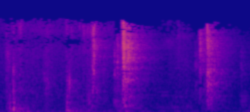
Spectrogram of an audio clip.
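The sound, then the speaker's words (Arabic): Someone knocks hurriedly on a door. A few sharp, uneven raps come in quick succession at a fairly faint level. “شوفي مين اللي مستعجل وبيخبط بسرعة على الباب ده يا وفاء”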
